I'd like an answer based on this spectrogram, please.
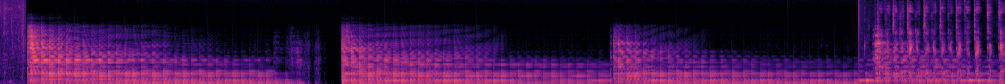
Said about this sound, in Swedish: det Johan gör nu är att han programmerar rytmen på tremolot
